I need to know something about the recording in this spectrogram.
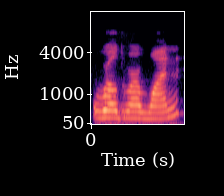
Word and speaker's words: World War I: first world war but when it's spelled like that with the uh Roman numeral so so that little one there there it's actually pronounced well it's actually said World War I and sometimes you'll see it with two of them and that will be World War II okay next one Huggy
